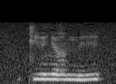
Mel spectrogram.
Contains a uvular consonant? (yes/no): yes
